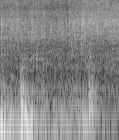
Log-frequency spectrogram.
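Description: Steady running tap water splashes into a sink with faint clinks of dishes being washed, a continuous close hiss with no voices.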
